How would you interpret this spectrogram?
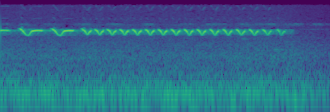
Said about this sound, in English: Maybe we should just play some birds right now. Let's play a bird sound.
